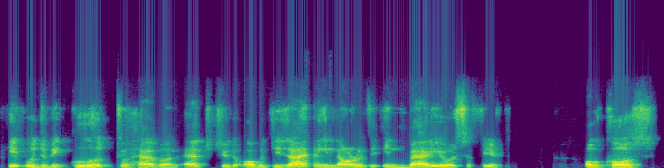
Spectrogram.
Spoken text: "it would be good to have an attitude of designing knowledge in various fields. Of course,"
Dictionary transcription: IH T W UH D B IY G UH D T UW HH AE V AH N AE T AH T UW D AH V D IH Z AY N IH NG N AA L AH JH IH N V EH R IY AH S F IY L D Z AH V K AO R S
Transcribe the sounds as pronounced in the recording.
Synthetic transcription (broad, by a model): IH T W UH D B IY G UH D T UW HH AE V AH N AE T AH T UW D AH V D IH Z AY N IH NG N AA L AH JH IH N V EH L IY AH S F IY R AH V K AO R S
